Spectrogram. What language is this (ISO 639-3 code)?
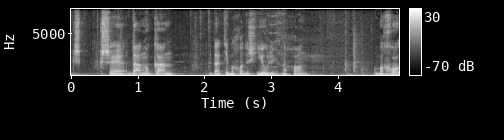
heb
